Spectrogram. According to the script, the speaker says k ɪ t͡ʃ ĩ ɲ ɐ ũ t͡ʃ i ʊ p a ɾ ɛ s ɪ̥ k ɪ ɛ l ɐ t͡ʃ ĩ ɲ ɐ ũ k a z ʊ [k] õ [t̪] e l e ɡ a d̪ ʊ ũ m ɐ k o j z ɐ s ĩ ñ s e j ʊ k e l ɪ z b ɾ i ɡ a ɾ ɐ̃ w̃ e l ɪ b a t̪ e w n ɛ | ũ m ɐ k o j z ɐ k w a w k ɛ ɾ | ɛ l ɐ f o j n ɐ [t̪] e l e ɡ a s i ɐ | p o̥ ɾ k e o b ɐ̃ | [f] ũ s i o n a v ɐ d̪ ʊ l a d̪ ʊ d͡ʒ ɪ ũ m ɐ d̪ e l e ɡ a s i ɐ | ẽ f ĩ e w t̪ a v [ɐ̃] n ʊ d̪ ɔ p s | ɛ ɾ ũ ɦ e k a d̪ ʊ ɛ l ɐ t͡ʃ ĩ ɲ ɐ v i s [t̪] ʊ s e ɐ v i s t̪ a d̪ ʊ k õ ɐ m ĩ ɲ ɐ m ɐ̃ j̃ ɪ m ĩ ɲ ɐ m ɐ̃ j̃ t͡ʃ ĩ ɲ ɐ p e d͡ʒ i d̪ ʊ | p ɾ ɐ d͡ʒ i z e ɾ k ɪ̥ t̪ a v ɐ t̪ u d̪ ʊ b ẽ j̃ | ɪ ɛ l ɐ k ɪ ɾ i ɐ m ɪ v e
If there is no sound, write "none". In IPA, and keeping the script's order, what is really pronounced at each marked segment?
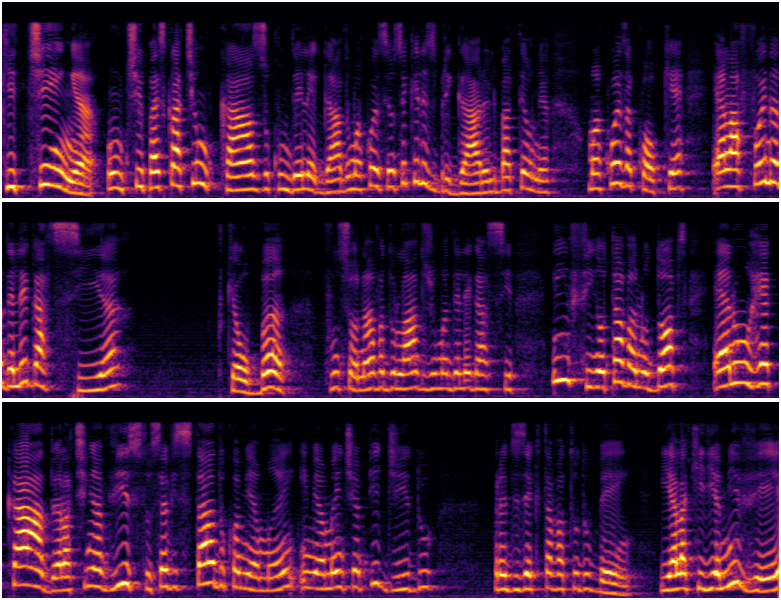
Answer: k, d̪, d̪, f, ɐ, t̪

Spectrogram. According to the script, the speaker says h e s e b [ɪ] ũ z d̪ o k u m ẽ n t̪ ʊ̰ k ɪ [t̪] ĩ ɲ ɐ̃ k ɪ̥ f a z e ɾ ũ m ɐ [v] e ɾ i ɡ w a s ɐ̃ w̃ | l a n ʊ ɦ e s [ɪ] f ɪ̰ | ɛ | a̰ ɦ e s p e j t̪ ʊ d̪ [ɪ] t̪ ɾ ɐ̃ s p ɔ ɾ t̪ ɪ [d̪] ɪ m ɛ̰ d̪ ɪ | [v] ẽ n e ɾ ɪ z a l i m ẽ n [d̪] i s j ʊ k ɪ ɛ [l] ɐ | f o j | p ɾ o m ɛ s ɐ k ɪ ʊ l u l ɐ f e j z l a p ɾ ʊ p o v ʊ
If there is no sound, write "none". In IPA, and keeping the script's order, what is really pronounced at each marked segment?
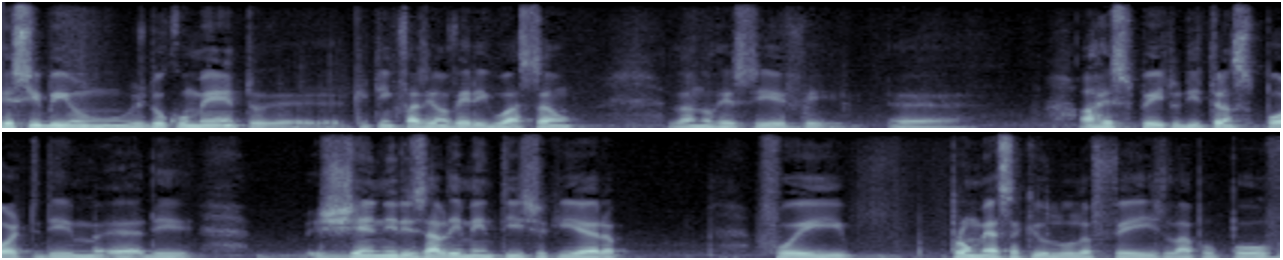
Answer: i, t̪, v, i, ɪ, d̪, ʒ, t̪, ɾ

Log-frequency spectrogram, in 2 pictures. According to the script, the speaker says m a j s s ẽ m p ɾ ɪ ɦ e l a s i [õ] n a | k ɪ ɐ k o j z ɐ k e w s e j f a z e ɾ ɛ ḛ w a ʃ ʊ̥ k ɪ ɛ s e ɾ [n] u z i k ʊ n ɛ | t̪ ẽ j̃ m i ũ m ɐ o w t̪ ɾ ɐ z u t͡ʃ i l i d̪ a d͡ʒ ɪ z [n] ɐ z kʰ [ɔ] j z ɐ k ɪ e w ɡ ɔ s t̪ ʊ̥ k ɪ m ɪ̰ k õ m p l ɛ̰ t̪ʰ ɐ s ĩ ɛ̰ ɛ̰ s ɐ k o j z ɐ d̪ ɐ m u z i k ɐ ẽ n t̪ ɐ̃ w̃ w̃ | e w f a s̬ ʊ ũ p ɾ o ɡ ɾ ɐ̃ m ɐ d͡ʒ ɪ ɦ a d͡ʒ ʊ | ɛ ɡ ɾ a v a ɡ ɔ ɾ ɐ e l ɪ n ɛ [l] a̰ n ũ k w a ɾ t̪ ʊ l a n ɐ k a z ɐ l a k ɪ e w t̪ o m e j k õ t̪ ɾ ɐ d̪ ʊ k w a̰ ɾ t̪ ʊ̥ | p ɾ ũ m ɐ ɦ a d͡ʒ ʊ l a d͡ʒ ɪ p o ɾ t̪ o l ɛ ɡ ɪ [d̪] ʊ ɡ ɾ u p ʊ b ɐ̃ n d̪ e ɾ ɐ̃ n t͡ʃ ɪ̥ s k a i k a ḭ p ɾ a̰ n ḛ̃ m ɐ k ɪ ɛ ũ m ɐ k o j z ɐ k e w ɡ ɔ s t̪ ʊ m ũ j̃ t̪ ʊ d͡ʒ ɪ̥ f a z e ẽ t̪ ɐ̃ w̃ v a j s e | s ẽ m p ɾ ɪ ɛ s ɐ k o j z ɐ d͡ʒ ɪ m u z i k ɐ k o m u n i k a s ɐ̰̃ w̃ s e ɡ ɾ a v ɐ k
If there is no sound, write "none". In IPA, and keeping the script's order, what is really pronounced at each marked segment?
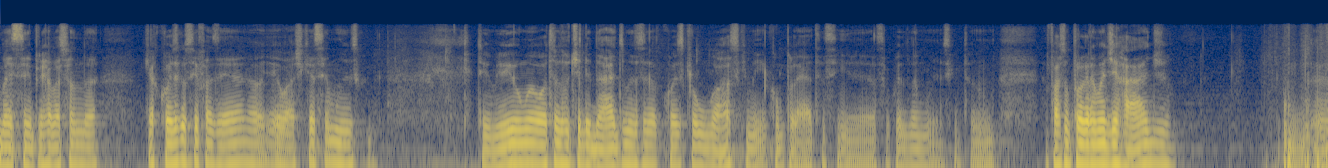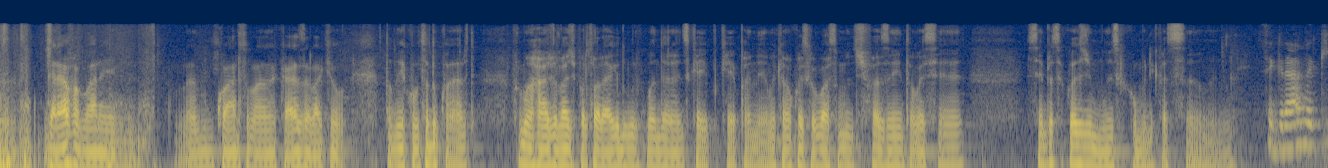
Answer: o, m, m, o, l, d̪

